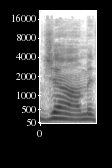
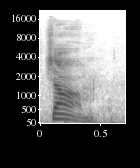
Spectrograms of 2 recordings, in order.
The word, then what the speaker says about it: jambalaya: It's not jum. It's jam. There's an A there, not a U.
